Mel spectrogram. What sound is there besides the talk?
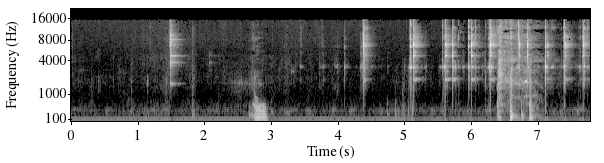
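glasses clinking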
